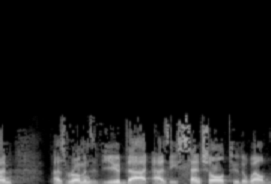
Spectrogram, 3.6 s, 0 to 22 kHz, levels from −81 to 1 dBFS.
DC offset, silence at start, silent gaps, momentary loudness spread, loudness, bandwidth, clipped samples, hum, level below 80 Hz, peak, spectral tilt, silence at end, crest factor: under 0.1%; 0 s; none; 8 LU; -16 LUFS; 8.4 kHz; under 0.1%; none; -56 dBFS; -2 dBFS; -4 dB/octave; 0 s; 14 dB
